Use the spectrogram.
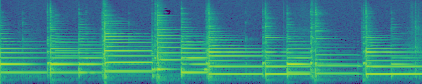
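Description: Bright ukulele melody played clawhammer style, plucked notes ringing in a steady rhythm with extra thumb strokes filling the gaps, close and clear.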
